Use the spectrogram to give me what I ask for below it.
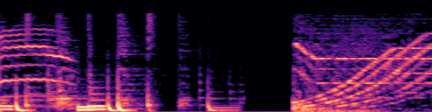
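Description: A kitten meows over and over in high, harmonic cries. Short calls come first, then a brief silence, then a longer, drawn-out wail with wavering pitch.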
